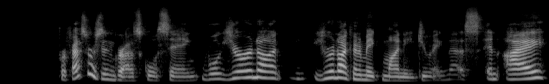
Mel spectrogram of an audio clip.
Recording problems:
thin; somewhat; fading below 250 Hz

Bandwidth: 15.5 kHz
